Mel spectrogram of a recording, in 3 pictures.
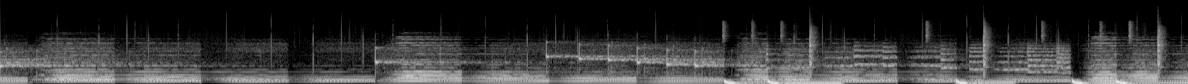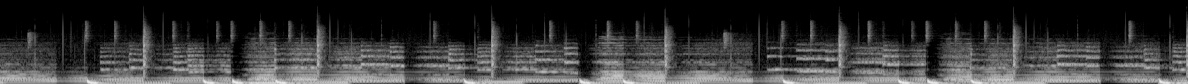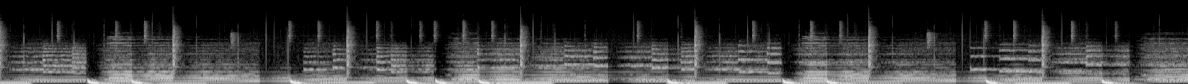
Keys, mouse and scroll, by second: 0.2 click, 0.7 right click, 1.4 click, 1.6 scroll down 1, 1.7-2.3 scroll up 1, 2.3 click, 2.5 right click, 2.9 click, 3.4-4.1 scroll up 1, 4.1 click, 5.2 scroll down 1, 5.4-10.6 scroll up 1, 10.6 click, 10.9 scroll down 1, 11.1-11.7 scroll up 1, 11.7 click, 12.6 scroll down 1, 12.8-13.2 scroll up 1, 13.2 click, 14.1 scroll down 1, 14.2-15.6 scroll up 1, 15.6 click.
